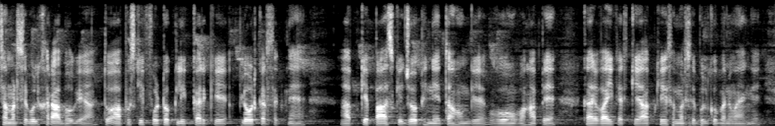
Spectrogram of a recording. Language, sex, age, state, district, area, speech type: Hindi, male, 18-30, Uttar Pradesh, Bhadohi, urban, spontaneous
